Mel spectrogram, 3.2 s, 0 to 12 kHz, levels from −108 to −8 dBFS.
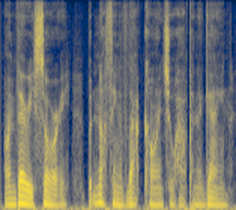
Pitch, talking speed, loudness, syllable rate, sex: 95 Hz, 210 wpm, -18 LUFS, 5.7 syllables/s, male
